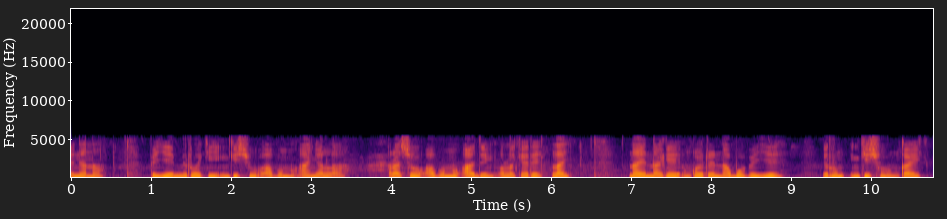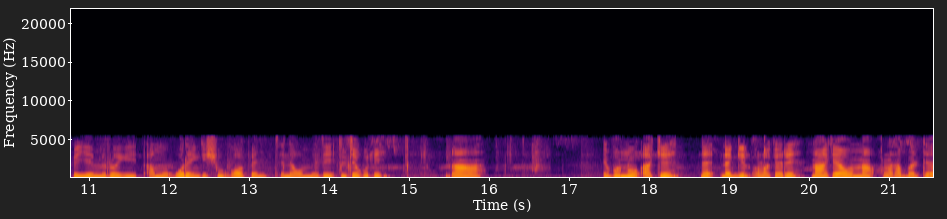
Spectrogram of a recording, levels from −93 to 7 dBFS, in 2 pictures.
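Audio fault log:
Nothing stood out on listening to this speech recording.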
